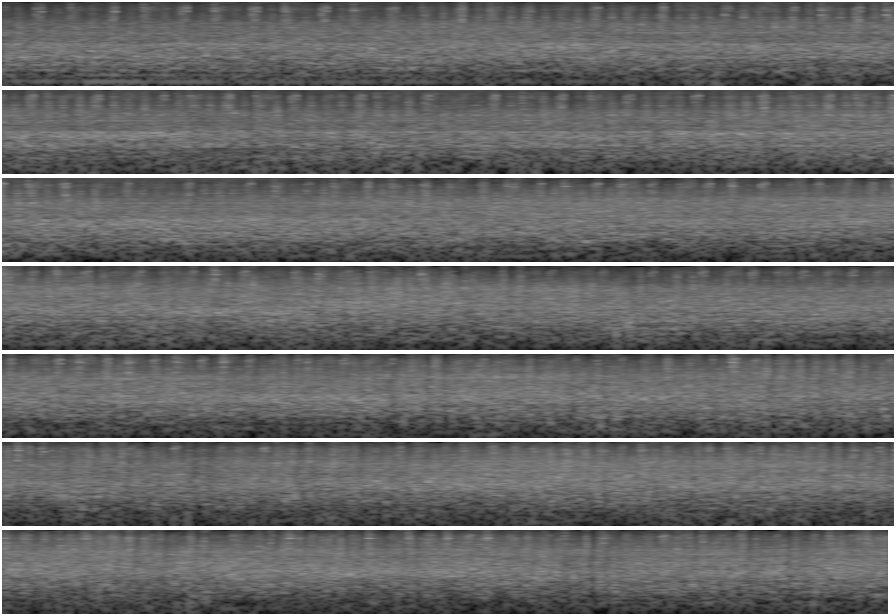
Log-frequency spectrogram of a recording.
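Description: Small-gauge railway train running along the track: a steady, rapid clatter from the locomotive and its wheels on the rails, heard from aboard.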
